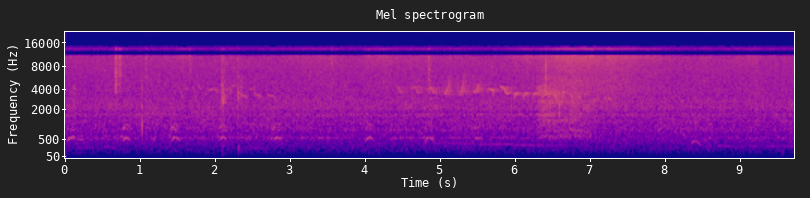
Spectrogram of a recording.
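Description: Woodland birds calling: one repeats a short note roughly every two-thirds of a second through the first half, and another gives a quick high run of notes about five seconds in. About six and a half seconds in there is a brief rustle.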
